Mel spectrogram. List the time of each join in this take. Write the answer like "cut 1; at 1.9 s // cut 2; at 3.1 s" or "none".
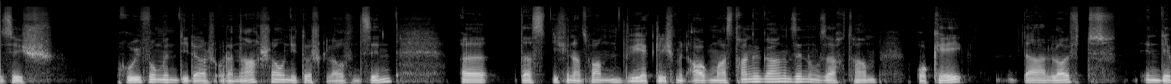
none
